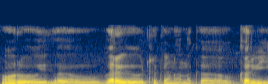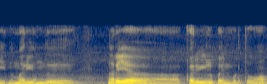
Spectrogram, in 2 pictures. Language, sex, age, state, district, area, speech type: Tamil, male, 45-60, Tamil Nadu, Tiruppur, rural, spontaneous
